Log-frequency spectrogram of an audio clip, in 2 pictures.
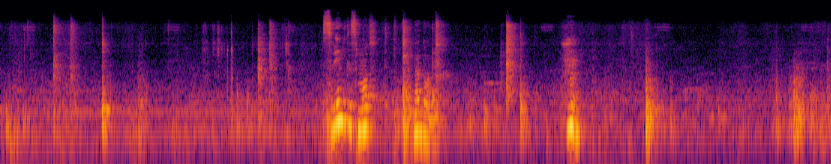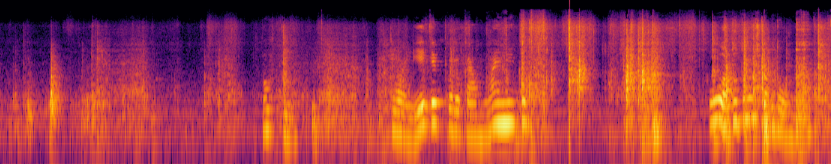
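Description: Plastic toys click and knock on a wooden table.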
